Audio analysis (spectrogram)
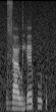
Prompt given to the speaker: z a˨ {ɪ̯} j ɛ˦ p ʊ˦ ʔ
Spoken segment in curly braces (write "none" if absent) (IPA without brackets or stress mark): ʊ̯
